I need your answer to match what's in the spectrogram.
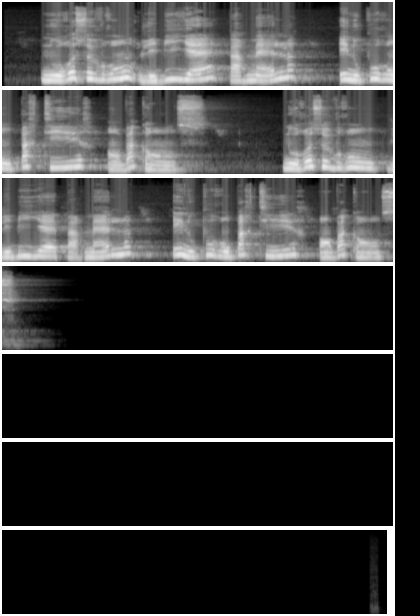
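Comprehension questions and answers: Nous et .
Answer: recevrons les billets par mail / nous pourrons partir en vacances

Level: Dettato di francese A2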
